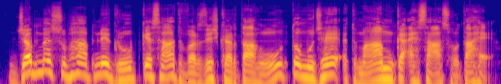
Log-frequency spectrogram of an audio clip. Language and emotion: Urdu, happy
